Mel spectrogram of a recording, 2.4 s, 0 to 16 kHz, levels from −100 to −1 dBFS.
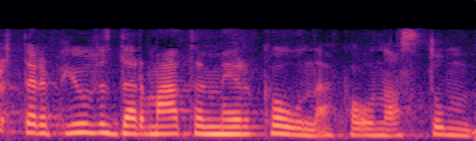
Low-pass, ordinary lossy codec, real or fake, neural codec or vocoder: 7.2 kHz; AAC, 48 kbps; fake; codec, 16 kHz, 4 kbps, X-Codec, HuBERT features, trained on LibriSpeech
